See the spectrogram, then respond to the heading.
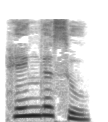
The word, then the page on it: ಹೆಂಗೂಸು: kannada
